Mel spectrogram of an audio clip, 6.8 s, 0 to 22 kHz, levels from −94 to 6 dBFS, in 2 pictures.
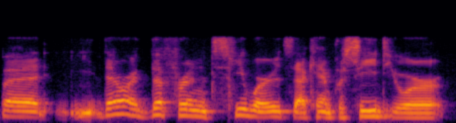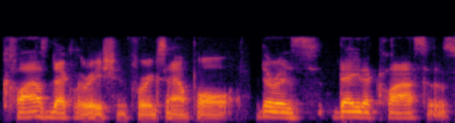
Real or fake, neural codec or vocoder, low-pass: real; none; 7.2 kHz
